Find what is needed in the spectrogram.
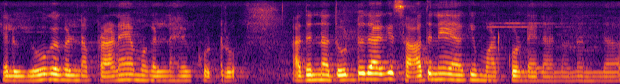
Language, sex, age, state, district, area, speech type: Kannada, female, 45-60, Karnataka, Chitradurga, rural, spontaneous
